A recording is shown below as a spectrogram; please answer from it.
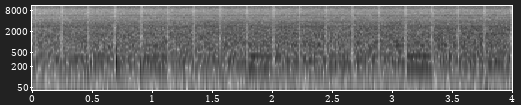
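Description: Radio-sweep spirit box scanning through stations: a steady hiss of static with a faint fast ticking of the sweep. A few brief, faint snatches of broadcast sound come through about half a second, two seconds and three seconds in.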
